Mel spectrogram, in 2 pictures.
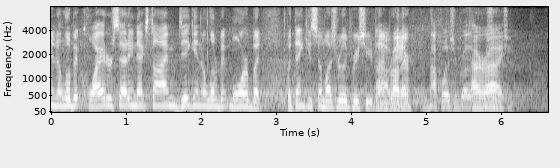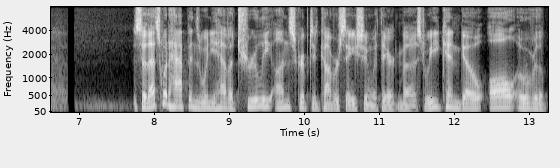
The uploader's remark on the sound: Live from C12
